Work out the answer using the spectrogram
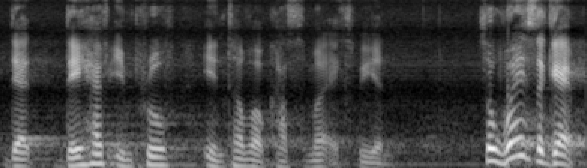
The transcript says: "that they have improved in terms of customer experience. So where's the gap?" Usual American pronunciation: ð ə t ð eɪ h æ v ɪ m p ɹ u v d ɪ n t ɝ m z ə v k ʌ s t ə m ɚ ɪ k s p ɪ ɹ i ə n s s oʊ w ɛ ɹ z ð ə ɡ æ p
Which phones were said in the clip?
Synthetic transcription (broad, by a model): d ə t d eɪ h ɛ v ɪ m p ɹ u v ɪ n t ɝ m s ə f k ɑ s t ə m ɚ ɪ k s p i ɹ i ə n s s oʊ w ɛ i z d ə ɡ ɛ p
